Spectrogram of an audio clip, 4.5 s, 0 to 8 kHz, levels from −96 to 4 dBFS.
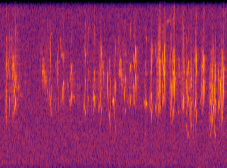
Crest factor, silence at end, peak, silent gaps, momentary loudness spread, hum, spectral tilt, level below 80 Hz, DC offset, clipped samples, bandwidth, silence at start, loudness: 20 dB; 0 s; -4 dBFS; none; 10 LU; none; 2 dB/octave; -64 dBFS; under 0.1%; under 0.1%; 8 kHz; 0 s; -22 LUFS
